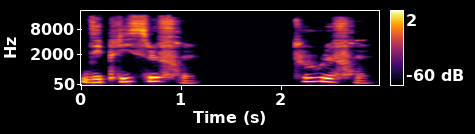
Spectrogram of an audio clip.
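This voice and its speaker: Very slow, breathy yoga nidra guide. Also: medium pitch, animated. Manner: soothing, hushed, with short separated phrases. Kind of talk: guided relaxation meditation.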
